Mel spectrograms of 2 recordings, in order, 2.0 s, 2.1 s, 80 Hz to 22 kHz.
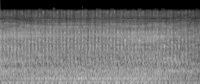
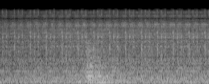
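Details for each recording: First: Peugeot 2008 diesel idling steadily with an even clatter and no misfire or stumble after replacing a failed injector that caused a misfire; no fault codes, no leaks. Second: Peugeot 2008 diesel that broke down on the motorway: busy clatter at hot idle with an uneven, lumpy beat from dead cylinder three injector; unplugging it makes no difference, unlike the other injectors.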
